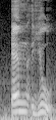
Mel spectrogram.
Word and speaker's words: nu: so poisson's ratio is a number called new n u it is the roman italic version of n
